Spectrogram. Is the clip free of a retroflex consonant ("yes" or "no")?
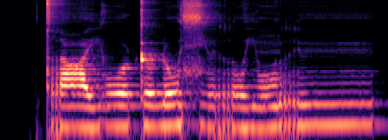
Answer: no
